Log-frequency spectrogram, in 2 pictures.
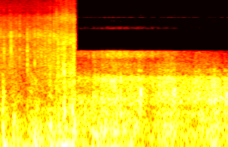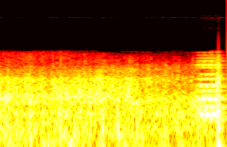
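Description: Skate wheels scrape and skid on loose gravel, spraying stones.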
